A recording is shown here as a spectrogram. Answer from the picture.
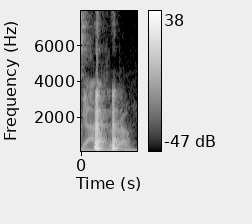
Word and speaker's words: Zorro: Zorro? No. It's pronounced Zorro.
